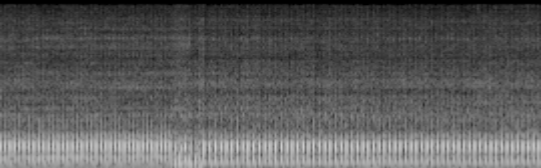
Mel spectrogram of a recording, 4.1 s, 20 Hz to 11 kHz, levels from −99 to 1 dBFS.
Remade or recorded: recorded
